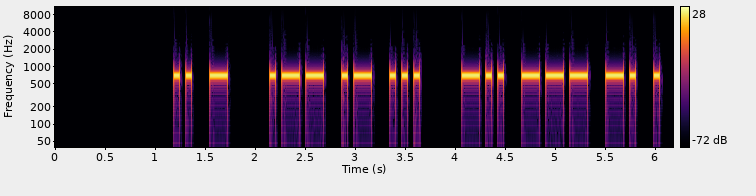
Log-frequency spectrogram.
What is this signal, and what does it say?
Morse code, heard as a keyed tone, about 20 wpm, 700 Hz. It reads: IT WAS DONE
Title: Sentences from Top 1600 Words 20wpm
